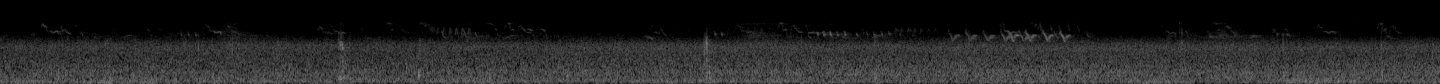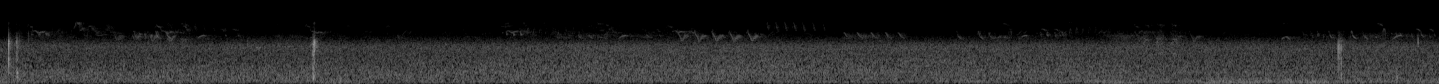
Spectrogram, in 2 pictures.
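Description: Small birds chirping in short, repeated trills over steady background noise, with a few sharp clicks scattered through.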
